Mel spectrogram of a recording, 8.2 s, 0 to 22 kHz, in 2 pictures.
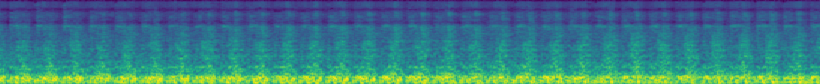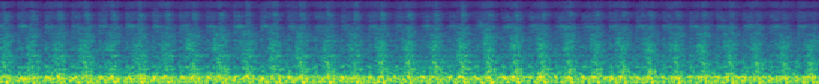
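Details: GE stacked washer-dryer GUD27ESSM1WW: loud, rhythmic banging of about two to three thumps a second during the spin cycle, even when the drum is empty.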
